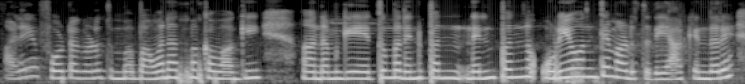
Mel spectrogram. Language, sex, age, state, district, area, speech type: Kannada, female, 18-30, Karnataka, Davanagere, rural, spontaneous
